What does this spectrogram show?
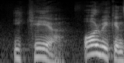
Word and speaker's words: IKEA: software thank you Ikea everyone I know says Ikea the Indian ads and the American ones say Ikea but interestingly the UK ads say Ikea which is closer to the Swedish pronunciation so if we want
